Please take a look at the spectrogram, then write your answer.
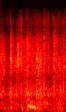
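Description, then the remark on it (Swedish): A voice imitates paper fluttering in the wind: a brief, breathy burst of rapid, papery flapping noises made with the mouth, moderately loud, lasting under a second. “papper som fladdrar i vinden.”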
